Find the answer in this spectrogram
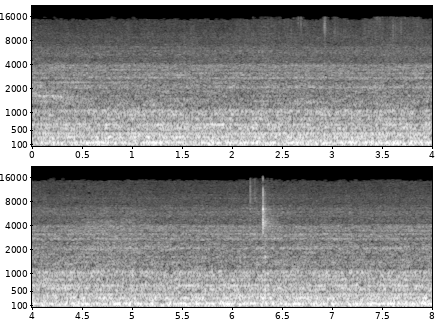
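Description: Steady low hum of room background noise with a few faint steady tones, like a running fan or air-conditioning unit, and a faint tick about six seconds in.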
